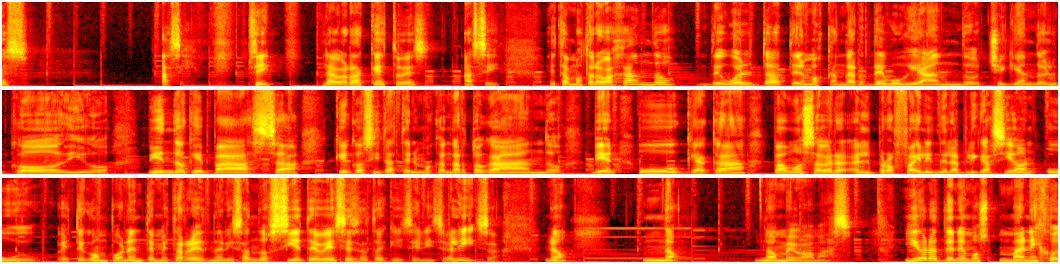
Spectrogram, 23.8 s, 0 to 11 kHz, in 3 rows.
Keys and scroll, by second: 4.2 Escape, 20.9 j, 21.9 k, 23.5 shift+v.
